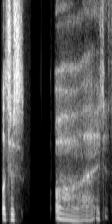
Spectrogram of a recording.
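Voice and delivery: slow, soft goblin-like grumble; goblin-like groan. Real, not acted. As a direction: draw it out quietly, a little like a goblin. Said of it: "you sounded like a goblin there".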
